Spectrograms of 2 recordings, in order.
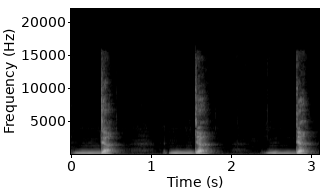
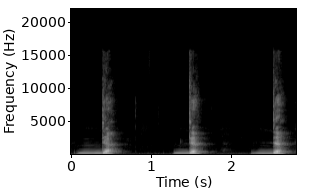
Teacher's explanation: Imagine that there is air that you want to get out of your mouth, but your tongue is stopping that air and you're building pressure and then you release. With the D sound that we're looking at today, you use your vocal cords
